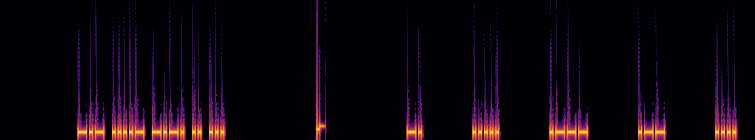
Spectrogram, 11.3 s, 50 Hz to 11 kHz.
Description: Morse code, heard as a keyed tone, about 28 wpm, spaced as for 14 wpm, 700 Hz. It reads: K4CIS N5JWH
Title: USA Call Signs - 5 Characters - 6x Character Spacing - 28wpm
